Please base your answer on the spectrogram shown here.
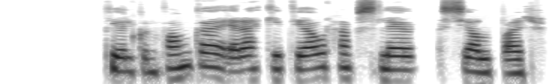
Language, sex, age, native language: Icelandic, female, 30-39, Icelandic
